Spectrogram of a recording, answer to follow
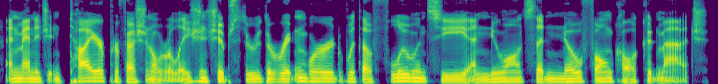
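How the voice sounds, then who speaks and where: Smooth-voiced man narrating a scripted essay. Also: fairly low pitch, dry recording, studio quality.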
